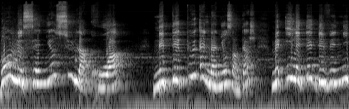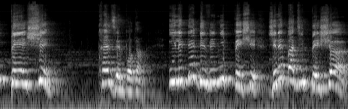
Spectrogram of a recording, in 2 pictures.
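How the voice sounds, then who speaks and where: Music sounds in the background. The delivery is very slow. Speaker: preacher. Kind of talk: sermon. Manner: slow, deliberate.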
